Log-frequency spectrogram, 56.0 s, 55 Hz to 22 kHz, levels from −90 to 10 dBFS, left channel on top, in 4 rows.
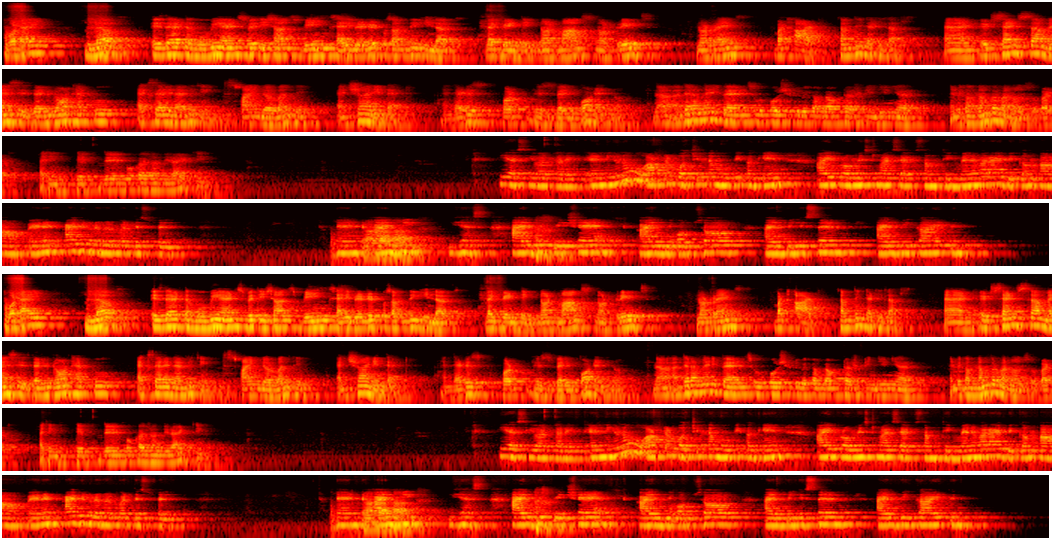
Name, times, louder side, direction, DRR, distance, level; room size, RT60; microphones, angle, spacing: voice 1, 0.0-0.5 1.1-1.6 2.0-5.9 6.4-8.5 9.3-9.9 10.3-10.8 11.2-11.9 12.6-15.4 15.8-18.0 18.5-19.3 19.8-20.4 20.7-22.3 22.7-26.1 26.6-28.0 28.5-30.7 46.4-46.5 46.8-47.4 49.1-49.3 49.9-50.0, right 2 dB, 65° right, 4 dB, 0.6 m, -31 dB
voice 2, 34.6-44.3 46.4-47.5 47.9-50.1 50.5-53.4 53.7-54.8, right 1 dB, 25° right, 2 dB, 0.8 m, -30 dB
10.5 x 4.8 x 2.6 m, 1.2 s
head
